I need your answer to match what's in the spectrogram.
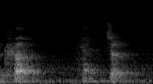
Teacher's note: the uh has become a schwa from vowel reduction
